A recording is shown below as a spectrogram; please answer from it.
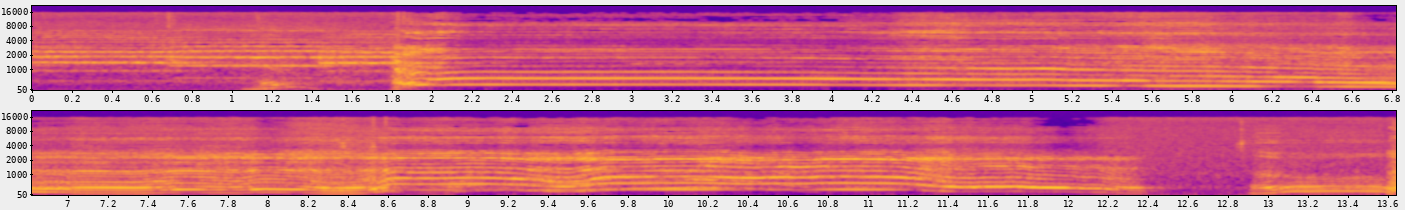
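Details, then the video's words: Male Alaskan Malamute Tarski howling in response to a siren, with another female malamute in the background; one long, smooth howl slides slowly downward, then turns wavering and wobbly, breaks off briefly near the end and starts again. "Malamute Tarski howling to siren - Malamut Tarski und die Sirene"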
